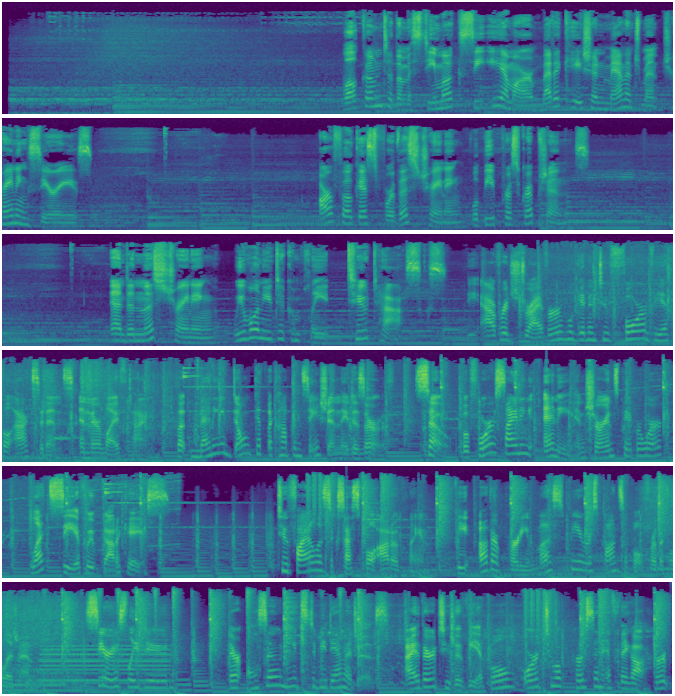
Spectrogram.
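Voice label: e-learning and corporate narration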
